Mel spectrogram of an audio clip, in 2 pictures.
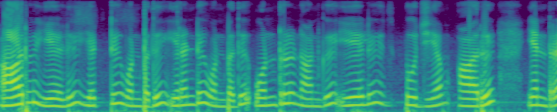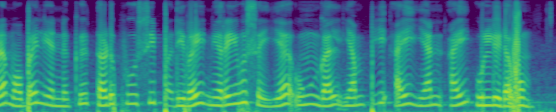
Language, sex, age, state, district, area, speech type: Tamil, female, 30-45, Tamil Nadu, Dharmapuri, rural, read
